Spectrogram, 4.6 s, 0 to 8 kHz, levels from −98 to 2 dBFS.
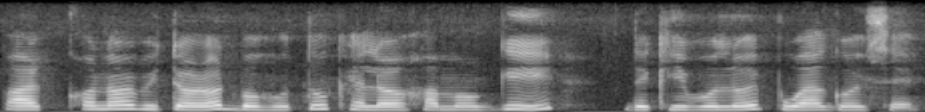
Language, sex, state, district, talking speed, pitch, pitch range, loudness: Assamese, female, Assam, Sonitpur, 115 wpm, 230 Hz, 220-250 Hz, -18 LUFS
